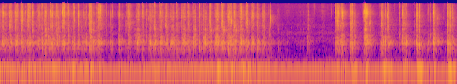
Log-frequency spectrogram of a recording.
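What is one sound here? A brush scrubs against a soft rubber pad with quick, scratchy strokes.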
